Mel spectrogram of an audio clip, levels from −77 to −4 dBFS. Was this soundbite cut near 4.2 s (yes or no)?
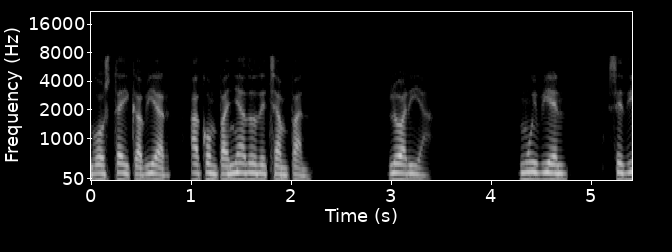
no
